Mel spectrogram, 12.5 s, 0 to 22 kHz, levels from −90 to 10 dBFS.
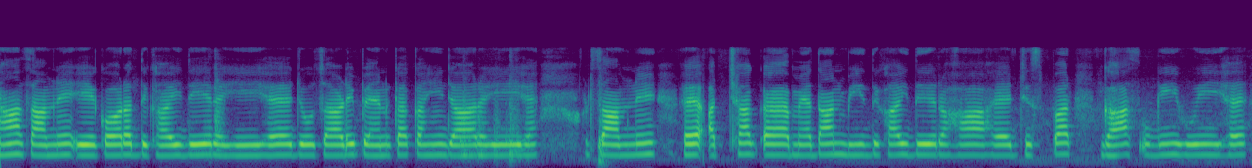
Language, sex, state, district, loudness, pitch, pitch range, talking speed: Hindi, female, Uttar Pradesh, Jalaun, -17 LUFS, 225 Hz, 220-230 Hz, 145 wpm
